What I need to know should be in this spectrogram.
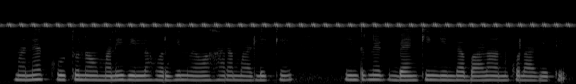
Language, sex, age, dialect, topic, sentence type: Kannada, female, 25-30, Dharwad Kannada, banking, statement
